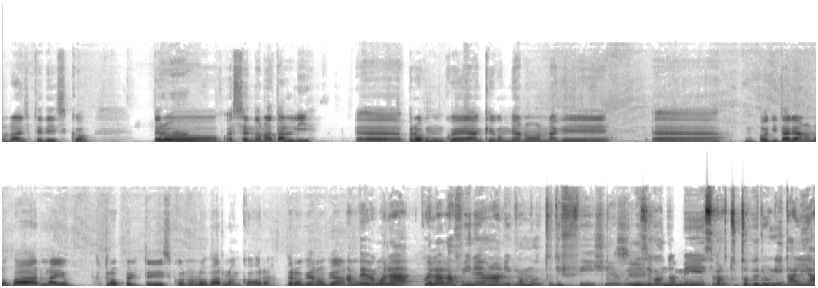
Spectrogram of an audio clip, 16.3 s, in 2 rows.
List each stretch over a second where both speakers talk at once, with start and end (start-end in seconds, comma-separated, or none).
none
